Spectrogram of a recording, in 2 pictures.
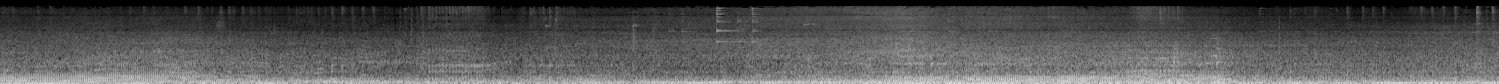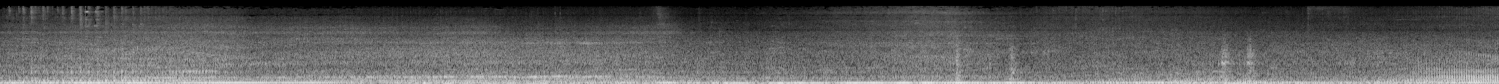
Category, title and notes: Soundscapes > Urban
Street Ambience, Chinatown, Bangkok, Thailand (Feb 22, 2019)
Street recording in Chinatown, Bangkok, on February 22, 2019. Captures the mix of traffic and lively energy.
ambience, Bangkok, Chinatown, street, Thailand, traffic, vendors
